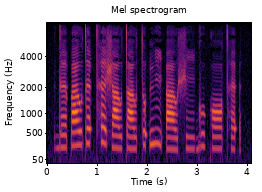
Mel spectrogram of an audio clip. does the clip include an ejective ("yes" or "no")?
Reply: no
